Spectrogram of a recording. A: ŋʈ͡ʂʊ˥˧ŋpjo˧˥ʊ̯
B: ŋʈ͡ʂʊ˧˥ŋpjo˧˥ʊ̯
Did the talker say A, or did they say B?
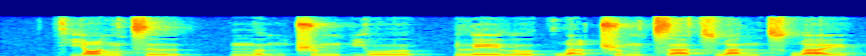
B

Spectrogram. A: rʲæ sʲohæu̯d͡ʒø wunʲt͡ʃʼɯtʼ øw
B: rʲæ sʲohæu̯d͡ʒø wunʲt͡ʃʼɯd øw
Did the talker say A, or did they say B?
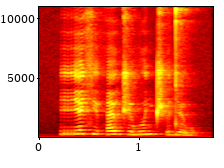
B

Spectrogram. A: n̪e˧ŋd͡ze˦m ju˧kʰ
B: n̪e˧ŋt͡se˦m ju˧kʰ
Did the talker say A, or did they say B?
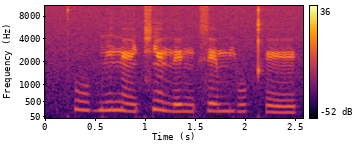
B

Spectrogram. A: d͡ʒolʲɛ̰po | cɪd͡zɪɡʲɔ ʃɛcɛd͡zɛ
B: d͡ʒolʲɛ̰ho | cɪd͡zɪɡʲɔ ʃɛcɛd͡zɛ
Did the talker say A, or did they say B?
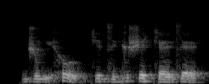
B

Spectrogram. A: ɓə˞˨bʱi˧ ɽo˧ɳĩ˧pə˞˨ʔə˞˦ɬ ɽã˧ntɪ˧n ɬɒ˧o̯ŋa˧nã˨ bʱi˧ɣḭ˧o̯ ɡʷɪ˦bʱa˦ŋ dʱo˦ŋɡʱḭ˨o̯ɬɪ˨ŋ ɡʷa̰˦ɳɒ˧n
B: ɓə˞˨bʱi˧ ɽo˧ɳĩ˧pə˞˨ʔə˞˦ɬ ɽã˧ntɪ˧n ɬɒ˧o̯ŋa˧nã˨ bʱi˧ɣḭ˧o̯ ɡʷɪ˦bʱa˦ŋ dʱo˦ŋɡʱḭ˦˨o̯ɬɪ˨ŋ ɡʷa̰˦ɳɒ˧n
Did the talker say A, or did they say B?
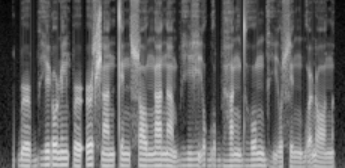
A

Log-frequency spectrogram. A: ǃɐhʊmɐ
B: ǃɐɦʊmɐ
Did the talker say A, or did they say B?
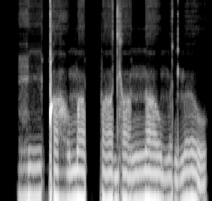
B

